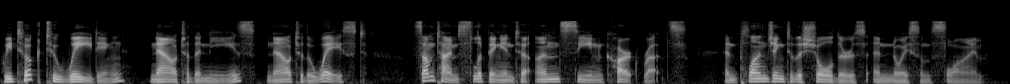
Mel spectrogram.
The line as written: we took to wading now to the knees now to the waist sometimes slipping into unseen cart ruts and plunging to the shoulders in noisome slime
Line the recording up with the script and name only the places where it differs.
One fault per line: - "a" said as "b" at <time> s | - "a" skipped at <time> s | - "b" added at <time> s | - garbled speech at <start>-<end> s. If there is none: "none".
- "in" said as "and" at 8.7 s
